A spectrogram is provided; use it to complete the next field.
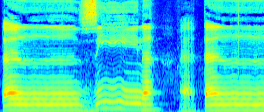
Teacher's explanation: Kita sebut tanzila. Jadi huruf nun yang mati itu diikhfakan, disembunyikan, yakni dengan makna hujung lidah jangan disentuh ke langit-langit hadapan, dan dia cenderung nak pergi kepada huruf zai, yang mana huruf zai hujung lidah tekan ke gusi gigi gunting sebelah bawah. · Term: ikhfa hakiki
